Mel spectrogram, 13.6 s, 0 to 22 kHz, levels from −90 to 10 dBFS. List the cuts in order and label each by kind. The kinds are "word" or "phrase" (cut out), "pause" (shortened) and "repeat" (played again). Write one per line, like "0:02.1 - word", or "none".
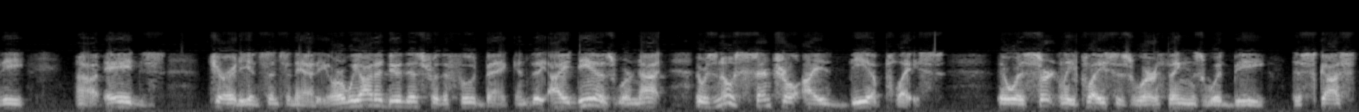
0:05.3 - word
